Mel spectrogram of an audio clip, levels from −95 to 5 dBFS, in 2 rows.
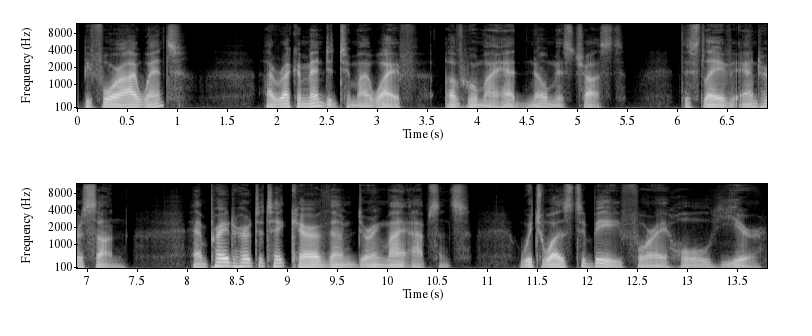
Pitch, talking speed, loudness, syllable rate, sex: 95 Hz, 165 wpm, -20 LUFS, 4.5 syllables/s, male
